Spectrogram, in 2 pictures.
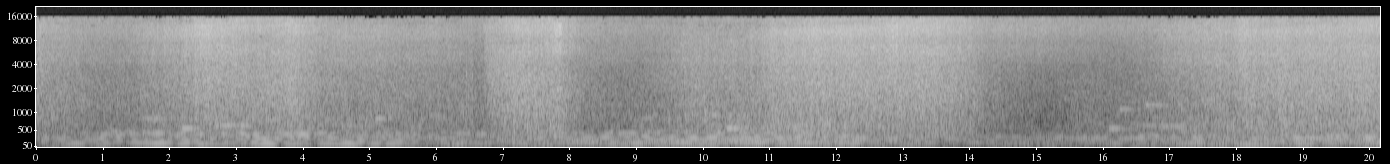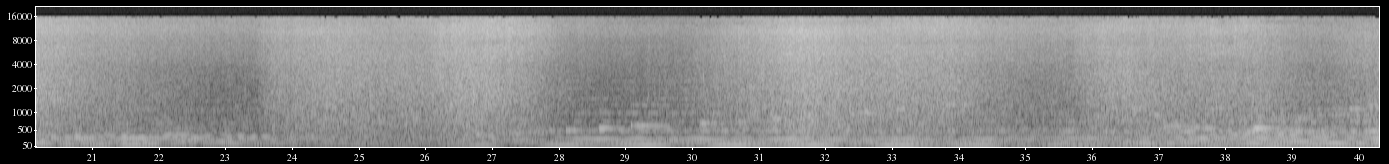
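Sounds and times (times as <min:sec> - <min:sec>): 
ocean waves: 0:00.0 - 0:40.3
soft soothing music: 0:00.0 - 0:40.3.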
